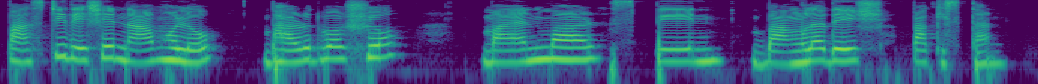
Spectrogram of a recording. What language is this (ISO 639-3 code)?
ben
